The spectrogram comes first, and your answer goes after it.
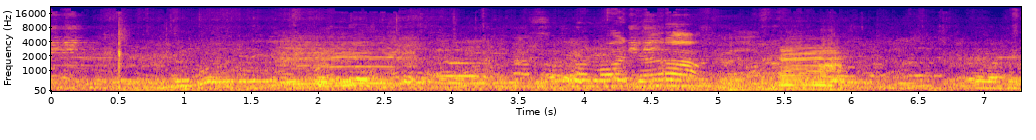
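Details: Cows with calves at a livestock market, Aftabganj haat, Dinajpur, Bangladesh, 21 February 2026: several drawn-out low moos rise and fall over a busy background of crowd chatter and voices.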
